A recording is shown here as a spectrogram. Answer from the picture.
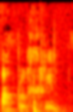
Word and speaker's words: Apelgren: That's actually how the surname is spelled and pronounced, Apelgren.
